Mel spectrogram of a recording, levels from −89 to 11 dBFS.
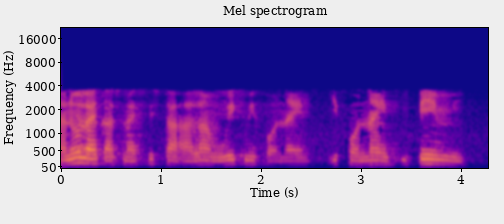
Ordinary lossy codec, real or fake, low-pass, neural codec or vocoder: AAC, 16 kbps; real; 3.6 kHz; none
